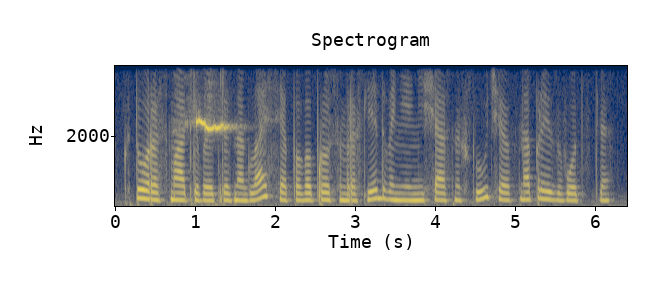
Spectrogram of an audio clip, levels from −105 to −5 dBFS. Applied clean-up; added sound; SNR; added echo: none; Screech; 3 dB; none.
